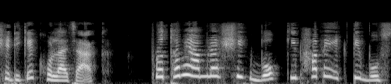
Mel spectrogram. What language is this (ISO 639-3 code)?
ben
